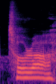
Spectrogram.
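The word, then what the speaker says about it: תורה: The hey is silent at the end of this, so this is the word that spells Torah.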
